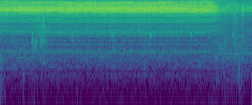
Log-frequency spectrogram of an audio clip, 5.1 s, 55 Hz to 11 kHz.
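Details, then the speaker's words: 6.0 Powerstroke air-tested after the injectors were reinstalled and the oil rail refitted: a steady high hiss in the same area persists. The oil rail nipple O-rings are suspected of leaking. "because the nipple O-rings look to be possibly leaking because I can still hear it basically in the same area"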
